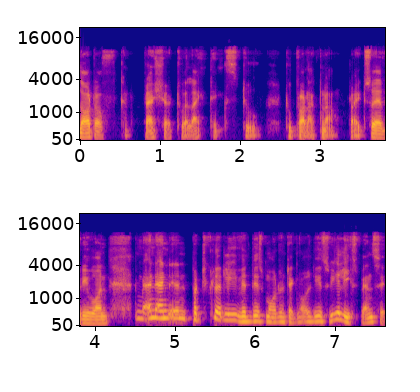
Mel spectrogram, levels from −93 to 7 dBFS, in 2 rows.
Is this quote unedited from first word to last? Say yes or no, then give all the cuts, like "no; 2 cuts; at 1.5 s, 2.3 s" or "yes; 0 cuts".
yes; 0 cuts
